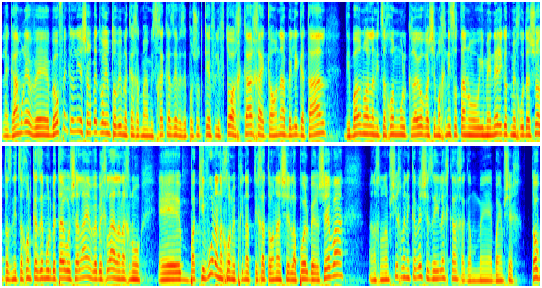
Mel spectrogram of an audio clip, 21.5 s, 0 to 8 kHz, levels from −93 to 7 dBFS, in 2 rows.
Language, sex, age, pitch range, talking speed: Hebrew, male, 20-39, 155-190 Hz, 160 wpm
